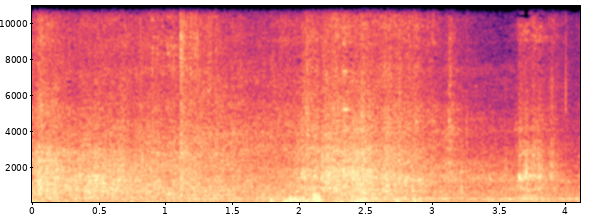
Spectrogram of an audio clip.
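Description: Wind rushing over a phone microphone outdoors, a steady noise that eases off slightly toward the end.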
